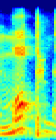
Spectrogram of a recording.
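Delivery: "mopped" said as "mopt"; T-sound ending. Shown as a demonstration. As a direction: release a clear t at the end of "mopped". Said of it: "the sound is a T sound".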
